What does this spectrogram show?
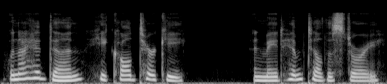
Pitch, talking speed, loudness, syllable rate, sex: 205 Hz, 200 wpm, -16 LUFS, 5.3 syllables/s, female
